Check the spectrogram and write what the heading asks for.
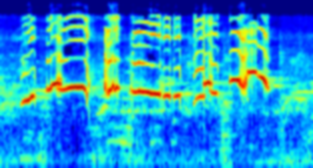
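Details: Oriental magpie-robin song, said to set other magpie-robins singing; a brisk series of about six loud, clear whistles, including rising slurs, in bright, varied phrases.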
